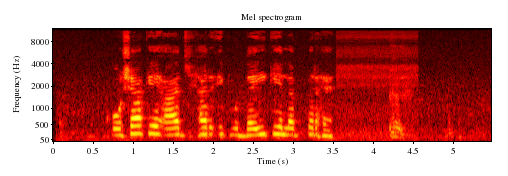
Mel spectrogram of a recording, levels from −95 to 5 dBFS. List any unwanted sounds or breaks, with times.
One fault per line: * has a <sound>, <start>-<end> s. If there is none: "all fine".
* has a cough, 4.2-4.5 s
